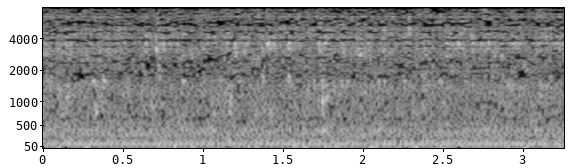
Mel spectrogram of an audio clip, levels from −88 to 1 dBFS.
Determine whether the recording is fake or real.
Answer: fake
